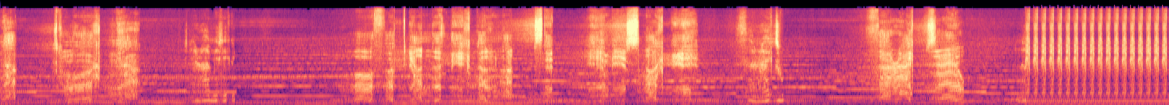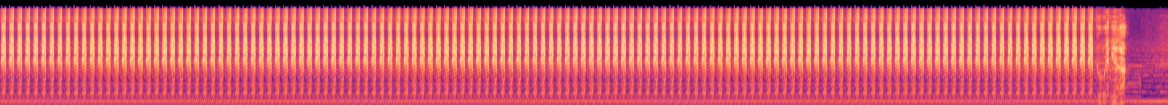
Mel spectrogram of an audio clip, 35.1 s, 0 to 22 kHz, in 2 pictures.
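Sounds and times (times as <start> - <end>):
looped buzzing stutter: 0.0 - 2.2, 5.7 - 11.7, 13.1 - 14.6, 15.2 - 34.5.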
